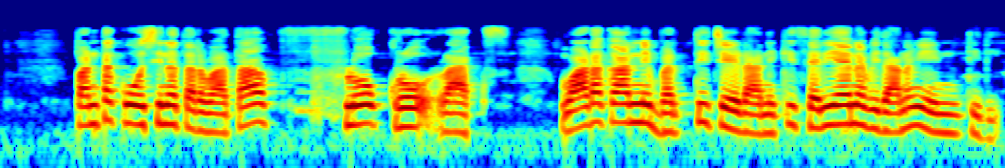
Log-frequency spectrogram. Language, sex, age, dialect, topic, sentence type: Telugu, female, 25-30, Telangana, agriculture, question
